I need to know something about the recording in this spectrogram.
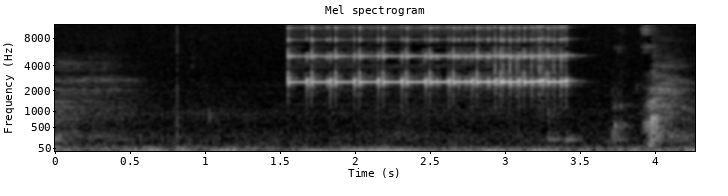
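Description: Magic Finder Bluetooth key-finder tag's buzzer giving a rapid, high beeping, about seven beeps a second, starting about a second and a half in and lasting about two seconds. It sounds as the restarted app reconnects to the tag, a sign that all is well.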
